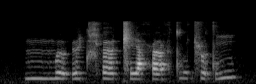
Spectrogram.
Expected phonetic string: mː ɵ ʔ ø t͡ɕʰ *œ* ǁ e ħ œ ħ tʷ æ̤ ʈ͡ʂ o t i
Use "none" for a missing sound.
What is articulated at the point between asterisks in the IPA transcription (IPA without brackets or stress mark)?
œ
